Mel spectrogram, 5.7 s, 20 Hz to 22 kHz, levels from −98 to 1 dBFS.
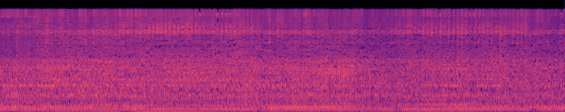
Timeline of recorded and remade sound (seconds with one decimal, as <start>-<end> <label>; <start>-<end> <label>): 0.0-1.6 recorded; 1.6-2.2 remade; 2.2-5.7 recorded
